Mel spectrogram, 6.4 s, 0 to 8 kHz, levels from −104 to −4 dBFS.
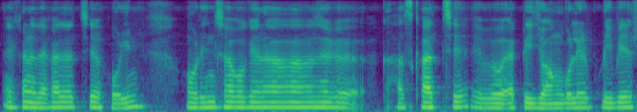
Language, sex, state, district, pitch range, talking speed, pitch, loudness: Bengali, male, West Bengal, Purulia, 130-140 Hz, 150 wpm, 135 Hz, -29 LUFS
